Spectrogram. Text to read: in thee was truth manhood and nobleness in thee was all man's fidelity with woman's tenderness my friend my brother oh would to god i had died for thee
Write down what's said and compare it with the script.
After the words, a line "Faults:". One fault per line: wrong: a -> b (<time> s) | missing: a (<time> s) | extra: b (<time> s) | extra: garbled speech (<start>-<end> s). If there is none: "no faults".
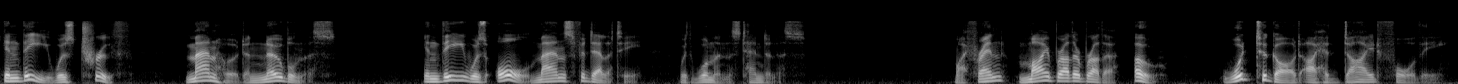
in thee was truth manhood and nobleness in thee was all man's fidelity with woman's tenderness my friend my brother brother oh would to god i had died for thee
Faults:
extra: brother (10.8 s)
